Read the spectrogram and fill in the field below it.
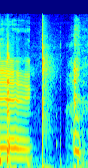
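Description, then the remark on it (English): One sharp, crisp hand clap lands on its own in a slow clap effect, set between short bursts of wordless voice before and after it. “Slow clap.”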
